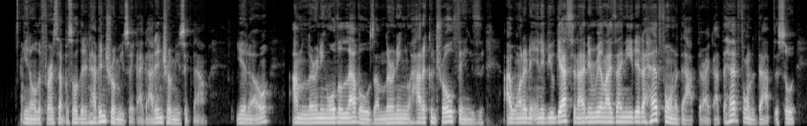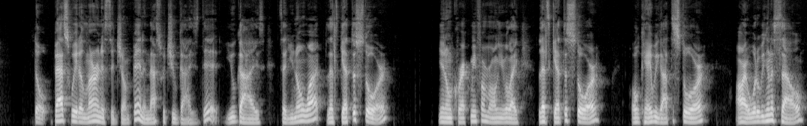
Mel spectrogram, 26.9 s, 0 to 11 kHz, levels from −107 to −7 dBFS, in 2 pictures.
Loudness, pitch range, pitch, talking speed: -28 LUFS, 100-125 Hz, 110 Hz, 220 wpm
